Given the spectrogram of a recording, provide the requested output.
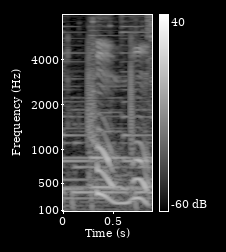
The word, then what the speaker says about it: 瀑布: So here is the pronunciation you should pay attention to. Poo-poo.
